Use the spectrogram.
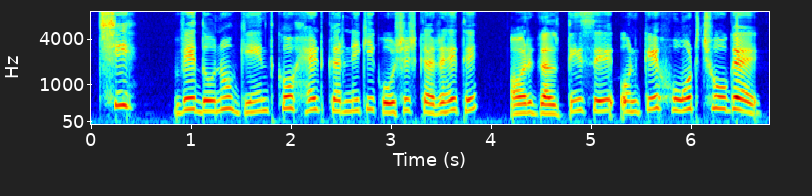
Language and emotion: Hindi, disgusted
